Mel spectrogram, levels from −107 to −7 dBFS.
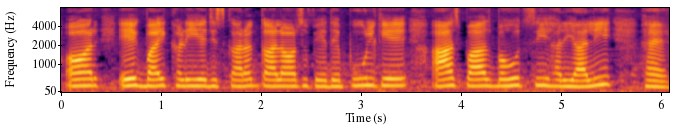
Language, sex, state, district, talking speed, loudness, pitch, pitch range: Hindi, female, Uttar Pradesh, Lucknow, 185 wpm, -19 LUFS, 230 Hz, 220-240 Hz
